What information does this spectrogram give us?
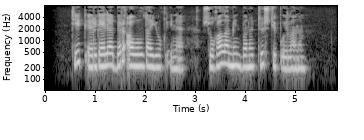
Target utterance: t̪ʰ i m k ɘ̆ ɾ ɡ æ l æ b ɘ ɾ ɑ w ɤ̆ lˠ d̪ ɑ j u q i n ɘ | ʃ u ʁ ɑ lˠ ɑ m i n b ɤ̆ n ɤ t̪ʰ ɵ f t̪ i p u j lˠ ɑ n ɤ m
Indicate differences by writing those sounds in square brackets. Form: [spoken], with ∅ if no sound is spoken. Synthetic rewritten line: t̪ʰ i [∅] k ɘ̆ ɾ ɡ æ l æ b ɘ ɾ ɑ w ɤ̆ lˠ d̪ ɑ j u q i n ɘ | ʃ u ʁ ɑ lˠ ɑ m i n b ɤ̆ n ɤ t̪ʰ ɵ [ʃ] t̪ i p u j lˠ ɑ n ɤ m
